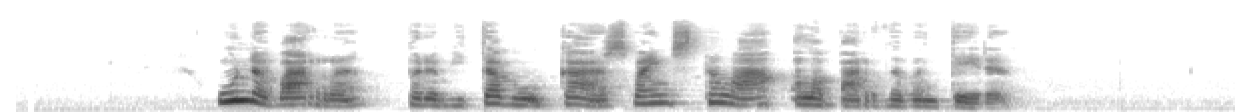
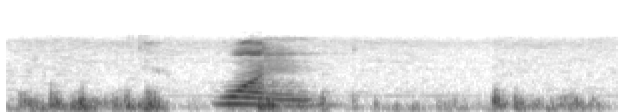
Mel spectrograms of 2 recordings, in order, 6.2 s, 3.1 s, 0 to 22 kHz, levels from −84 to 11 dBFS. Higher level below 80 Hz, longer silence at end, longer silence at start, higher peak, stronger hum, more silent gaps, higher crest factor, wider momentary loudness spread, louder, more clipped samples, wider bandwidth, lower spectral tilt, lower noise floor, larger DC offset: second, -80 dBFS vs -54 dBFS; first, 1.15 s vs 0.1 s; first, 1.1 s vs 0.05 s; about the same, -6 dBFS vs -6 dBFS; neither; neither; about the same, 22 dB vs 20 dB; second, 12 LU vs 19 LU; about the same, -26 LUFS vs -26 LUFS; neither; first, 10.5 kHz vs 7 kHz; about the same, -4.5 dB/octave vs -5 dB/octave; first, -72 dBFS vs -49 dBFS; neither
